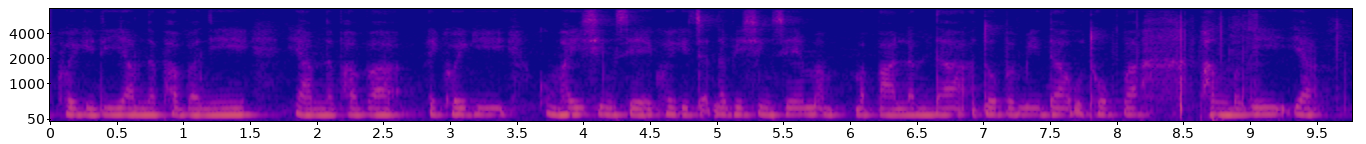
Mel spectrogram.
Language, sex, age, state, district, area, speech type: Manipuri, female, 30-45, Manipur, Tengnoupal, rural, spontaneous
